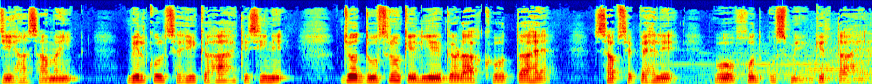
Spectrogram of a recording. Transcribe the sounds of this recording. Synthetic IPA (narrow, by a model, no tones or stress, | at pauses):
d͡ʒiːɦãsaːmaiːn | bɪlkʊlsɐɦikɐɦaɦɛkɪsine | d͡ʒoːd̪uːsɾõkelieɡɐɽakʰoːd̪̚t̪aɦɛː | sɐbsepɛɦle | ʋoːxʊd̪ʊsmẽɡɪɾt̪aɦɛ̰ː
